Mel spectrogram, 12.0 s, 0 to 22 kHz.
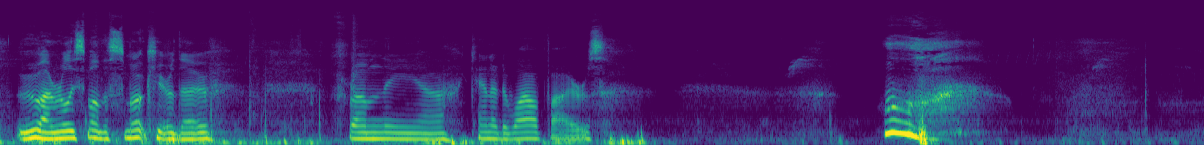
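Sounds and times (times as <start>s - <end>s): woman sighing: 8.8s - 10.0s.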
